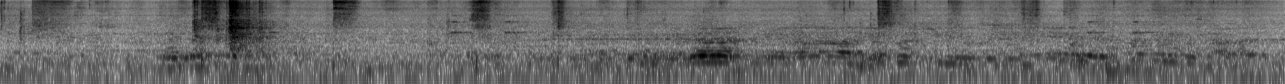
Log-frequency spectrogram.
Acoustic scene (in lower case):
crowded indoor space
